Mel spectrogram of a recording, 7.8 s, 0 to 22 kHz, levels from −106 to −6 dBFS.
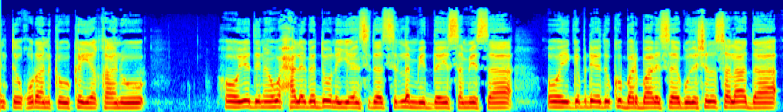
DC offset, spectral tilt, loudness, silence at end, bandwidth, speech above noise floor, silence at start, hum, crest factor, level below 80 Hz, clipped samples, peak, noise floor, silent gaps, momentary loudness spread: under 0.1%; -5 dB/octave; -17 LUFS; 0.1 s; 15 kHz; 50 dB; 0 s; none; 14 dB; -70 dBFS; under 0.1%; -2 dBFS; -66 dBFS; none; 4 LU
